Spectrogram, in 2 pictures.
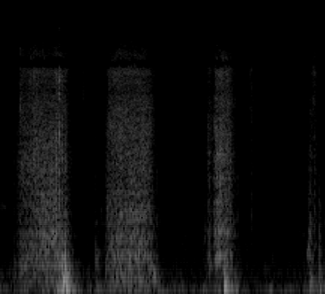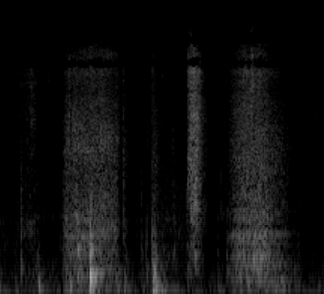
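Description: A hand rubbing across the textured wood-grain top of a JBL speaker cabinet: a series of about eight dry rubbing strokes, each under a second long, at flecks of spilled white paint.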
